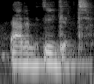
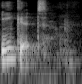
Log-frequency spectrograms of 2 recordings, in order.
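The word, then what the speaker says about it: Adam Eget: Adam Egget. Egget.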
